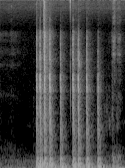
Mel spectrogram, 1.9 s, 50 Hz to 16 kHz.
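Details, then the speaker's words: Kyocera P3145dn laser printer, which crackles, runs loudly and jams paper near the photodrum. With the cover closed and the drum drive engaged, the motor turns and the drive gear stays put, giving bursts of sharp cracking knocks from a stripped drive gear (Z128R 302L231040). "Вот, пожалуйста, что-то произошло с шестерёнками. Происходит треск. Если увеличить, то прямо видно, что шестерня стоит на месте и трещит."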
